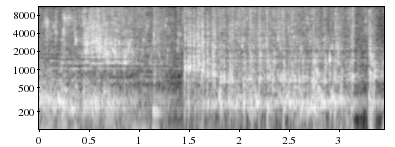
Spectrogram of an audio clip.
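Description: A toilet flushes loudly, a rushing gush of water that surges again midway and keeps swirling and draining steadily to the end, with no voices.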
